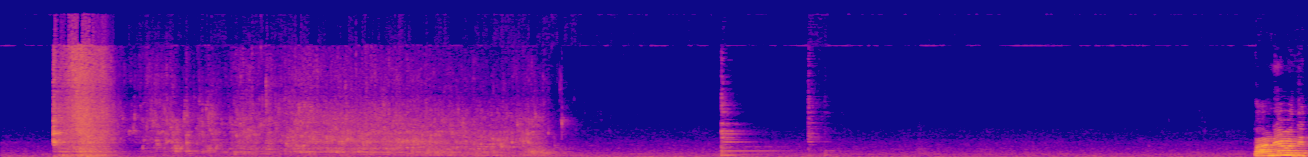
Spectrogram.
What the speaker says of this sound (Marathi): येथे एक मोठं पातेलं घेतलेलं आहे, त्यामध्ये पाणी टाकायचे गरम करण्यासाठी.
